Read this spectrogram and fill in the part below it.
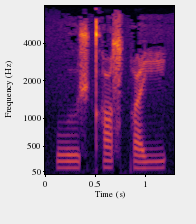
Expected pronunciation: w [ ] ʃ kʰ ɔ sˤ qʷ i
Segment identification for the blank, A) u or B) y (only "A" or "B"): A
